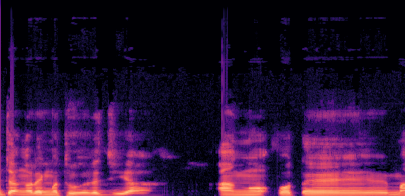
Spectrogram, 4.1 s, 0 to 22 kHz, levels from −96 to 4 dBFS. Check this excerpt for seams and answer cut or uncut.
uncut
